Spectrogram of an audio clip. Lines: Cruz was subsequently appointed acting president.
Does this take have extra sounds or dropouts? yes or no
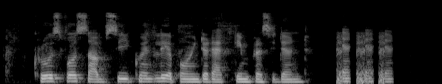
yes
